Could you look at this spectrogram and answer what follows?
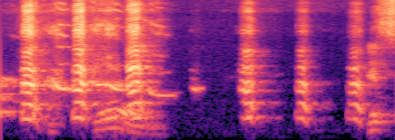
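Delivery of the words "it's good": laughing. Real, not acted. Laughing at beating the record.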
